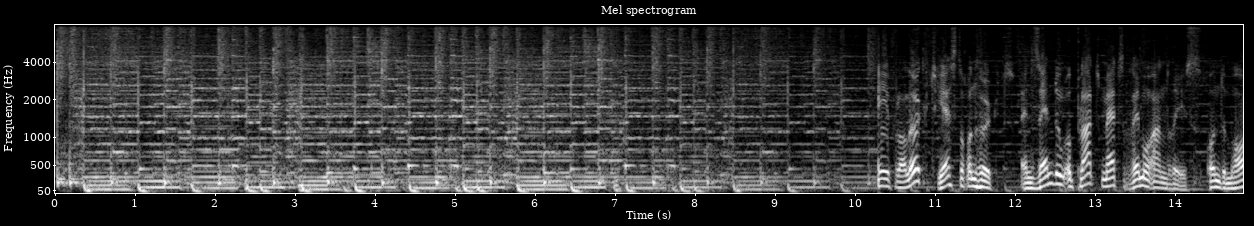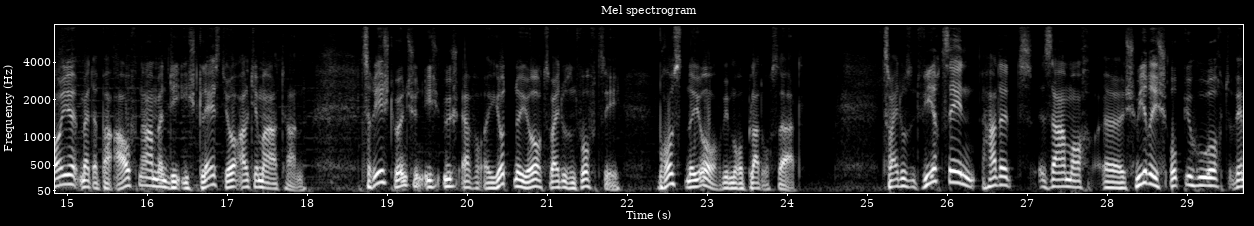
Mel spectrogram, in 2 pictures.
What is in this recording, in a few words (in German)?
Eifeler Mundart; Generalstreik am 15 Dezember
